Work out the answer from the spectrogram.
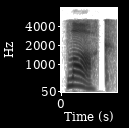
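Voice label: "lock", English; noun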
